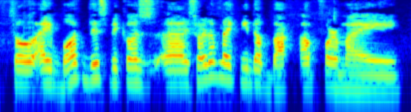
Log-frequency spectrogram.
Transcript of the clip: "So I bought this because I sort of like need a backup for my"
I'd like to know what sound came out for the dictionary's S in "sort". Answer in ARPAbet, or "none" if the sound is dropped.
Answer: S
